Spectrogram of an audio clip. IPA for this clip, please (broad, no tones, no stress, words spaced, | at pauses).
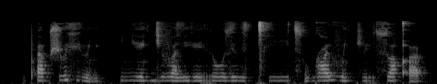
pʼabʃɵxʲɵːlʲ | ʎelʲɟe vazjeroːz ɨːzǀʰiːt͡sʼuɡ ʕɨvɵlʲ cʉrsoqʼɵ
